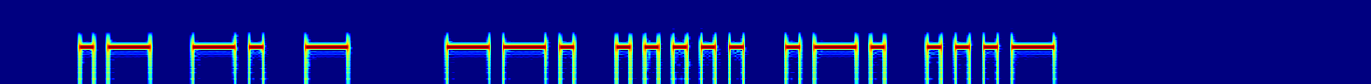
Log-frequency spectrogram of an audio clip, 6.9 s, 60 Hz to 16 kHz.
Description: Morse code, heard as a keyed tone, about 17 wpm, 700 Hz. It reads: ANT G5RV
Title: Common QSO Phrases 17wpm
